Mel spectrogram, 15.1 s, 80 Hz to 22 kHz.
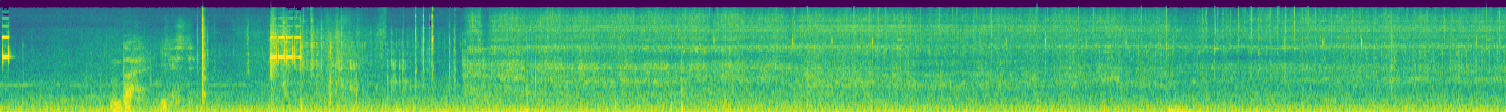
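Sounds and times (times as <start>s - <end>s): steady low rumble: 0.0s - 14.3s
fishing reel being cranked: 4.2s - 15.0s.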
